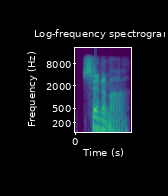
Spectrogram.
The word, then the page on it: cinema: American English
